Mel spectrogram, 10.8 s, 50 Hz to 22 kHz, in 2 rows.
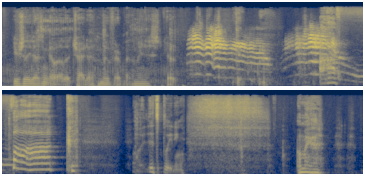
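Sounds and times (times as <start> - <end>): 
speech: 0.2 - 2.9, 3.5 - 4.1, 7.6 - 8.4, 9.8 - 10.3
cat meowing loudly: 2.8 - 5.5.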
